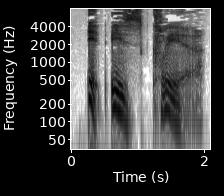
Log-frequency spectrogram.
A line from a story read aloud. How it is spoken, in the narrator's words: he says slowly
